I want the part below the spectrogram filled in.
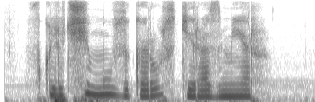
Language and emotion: Russian, neutral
